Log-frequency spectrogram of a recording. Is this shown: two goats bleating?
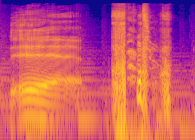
no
